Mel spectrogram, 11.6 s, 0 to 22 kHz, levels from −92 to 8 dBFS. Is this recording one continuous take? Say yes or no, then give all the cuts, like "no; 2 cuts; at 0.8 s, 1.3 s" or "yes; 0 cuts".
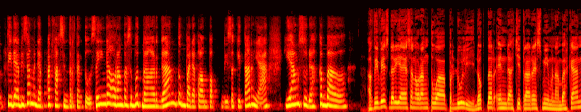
yes; 0 cuts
